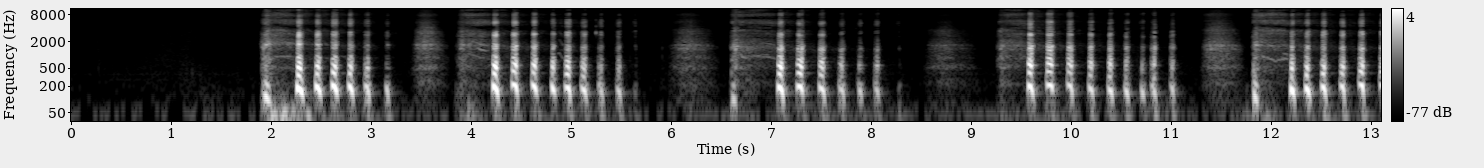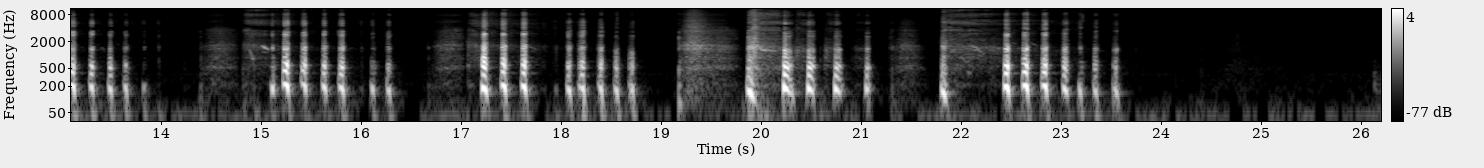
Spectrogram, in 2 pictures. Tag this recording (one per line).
male
fun
funny
laugh
adult
laughing
smile
sweet
voice
man
hilarious
giggle
happy
cracking-up
laughter
laughs
human
giggling
kind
